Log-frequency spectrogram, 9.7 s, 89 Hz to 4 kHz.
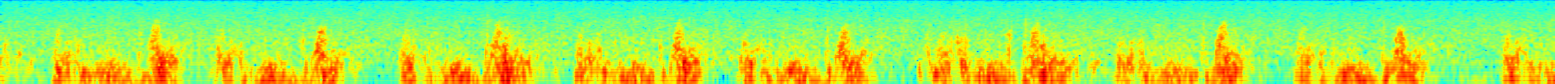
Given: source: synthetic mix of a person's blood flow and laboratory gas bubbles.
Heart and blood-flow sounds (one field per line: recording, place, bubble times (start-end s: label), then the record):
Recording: Doppler ultrasound of blood flow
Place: precordium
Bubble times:
5.71-6.07 s: bubbles
6.27-6.33 s: bubbles
From the record:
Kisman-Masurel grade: 212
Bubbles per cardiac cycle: several, 3 to 8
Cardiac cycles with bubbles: 1 to 10%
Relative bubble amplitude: moderate (0.250 to 0.450)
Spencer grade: 1 (occasional bubble signal discernible with the cardiac motion signal, with majority of cardiac periods free of bubbles)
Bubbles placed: only in the low amplitude regions of the cardiac cycle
